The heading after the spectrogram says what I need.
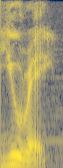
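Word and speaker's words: Ouray: Our Colorado pronounced Uray.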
